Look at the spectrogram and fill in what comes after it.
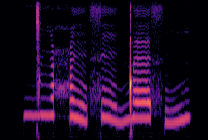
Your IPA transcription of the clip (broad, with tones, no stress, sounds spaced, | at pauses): ŋ͡ǀ ĩ˥ ħ ẽ˥˩ s e˥˩ ŋ͡ǃ æ˥ s ĩ˩˥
